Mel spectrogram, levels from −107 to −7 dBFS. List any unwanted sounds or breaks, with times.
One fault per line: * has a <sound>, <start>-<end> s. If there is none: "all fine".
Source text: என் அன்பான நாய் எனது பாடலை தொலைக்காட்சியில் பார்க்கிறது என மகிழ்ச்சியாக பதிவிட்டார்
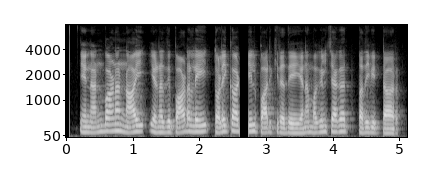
* has a dropout, 2.6-2.7 s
